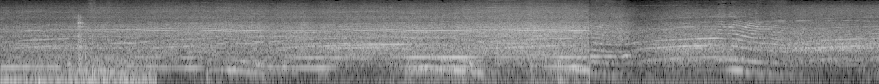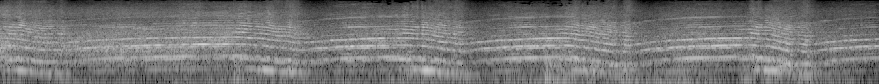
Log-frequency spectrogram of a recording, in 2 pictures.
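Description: Several handheld electric power planes and sanders running on wooden hull planking, their motors whining together. Their pitch falls and rises again every second or so as they work the wood.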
